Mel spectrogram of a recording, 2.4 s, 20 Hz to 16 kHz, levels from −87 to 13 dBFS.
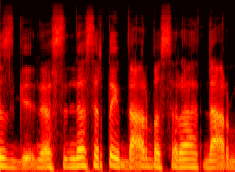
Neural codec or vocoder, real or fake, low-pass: none; real; 14.4 kHz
